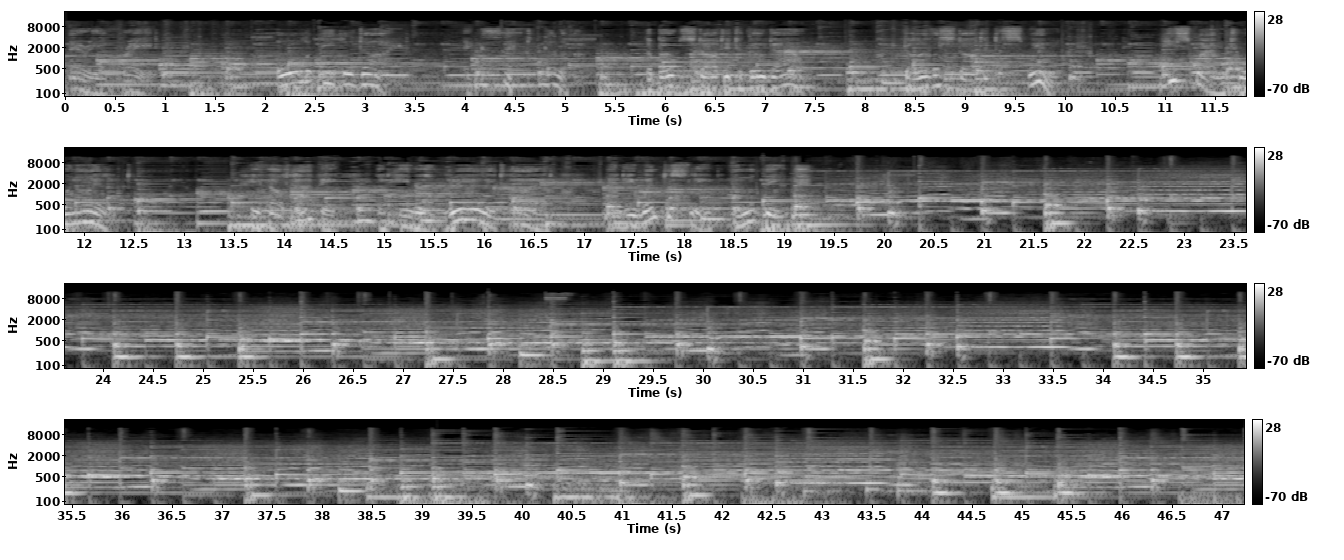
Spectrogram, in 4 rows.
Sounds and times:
Speech: 0:00.0 - 0:01.0, 0:02.1 - 0:03.4, 0:04.0 - 0:05.2, 0:05.8 - 0:07.5, 0:08.3 - 0:10.2, 0:11.0 - 0:12.6, 0:13.6 - 0:19.4
Independent music: 0:00.0 - 0:47.2.

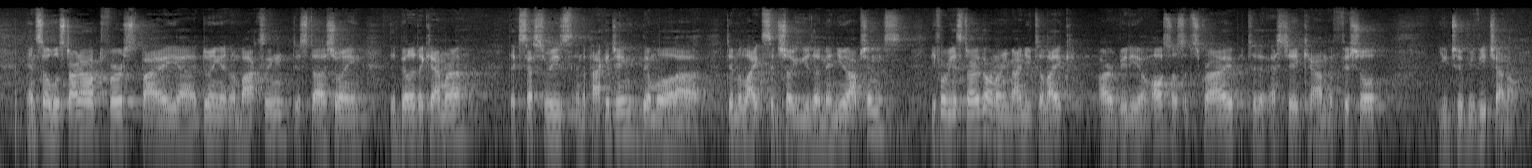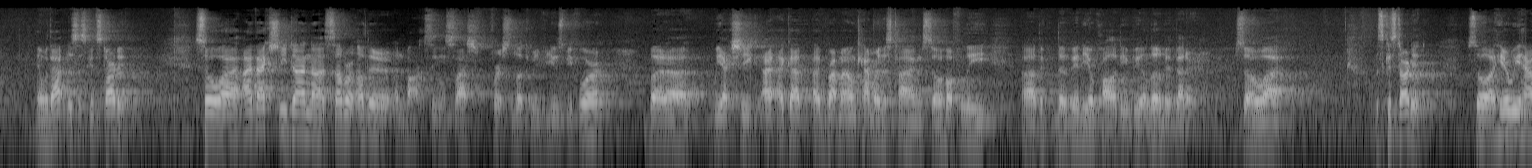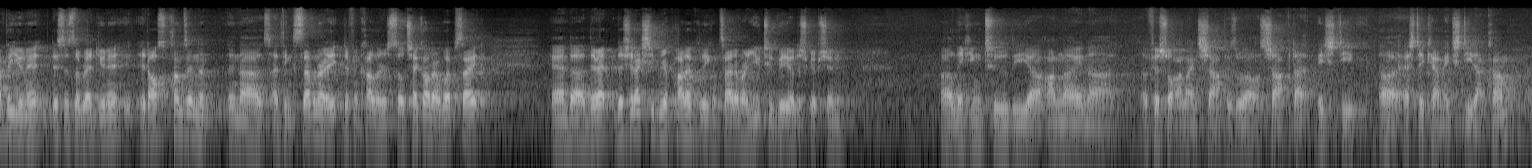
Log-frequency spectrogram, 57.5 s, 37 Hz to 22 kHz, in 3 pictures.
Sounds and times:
Speech: 0:00.0 - 0:17.4, 0:18.0 - 0:20.9, 0:21.5 - 0:35.4, 0:36.3 - 0:44.4, 0:45.2 - 0:49.0, 0:50.0 - 0:57.4.

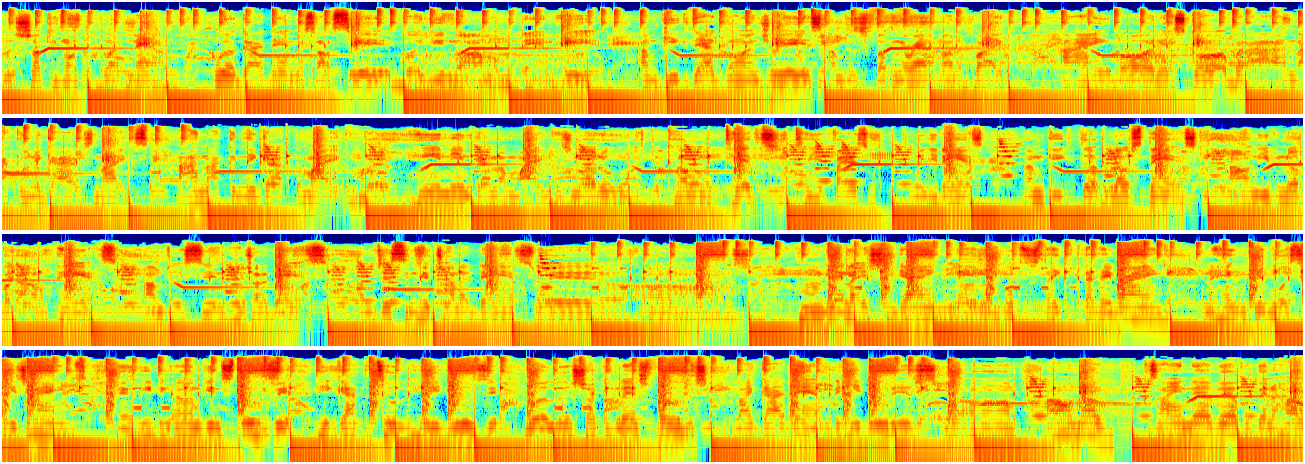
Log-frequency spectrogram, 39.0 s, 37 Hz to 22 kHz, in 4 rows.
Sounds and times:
Hip hop music: 0:00.0 - 0:39.0
Singing: 0:00.0 - 0:39.0.

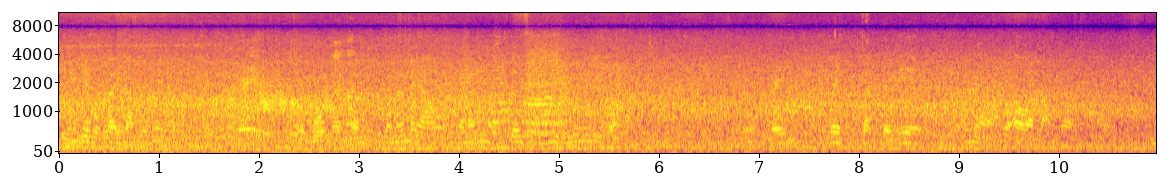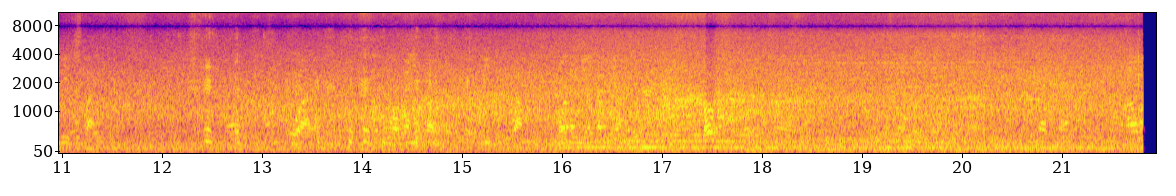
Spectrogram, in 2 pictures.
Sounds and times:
Speech: 0:00.0 - 0:05.7, 0:06.8 - 0:10.2, 0:10.9 - 0:11.4, 0:12.6 - 0:18.4, 0:19.2 - 0:20.0, 0:20.6 - 0:21.8.

